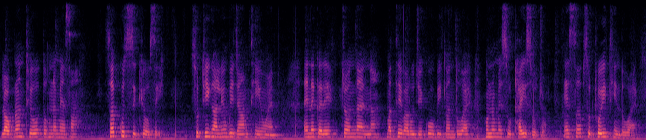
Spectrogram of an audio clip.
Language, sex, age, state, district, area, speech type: Sindhi, female, 45-60, Maharashtra, Mumbai Suburban, urban, spontaneous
